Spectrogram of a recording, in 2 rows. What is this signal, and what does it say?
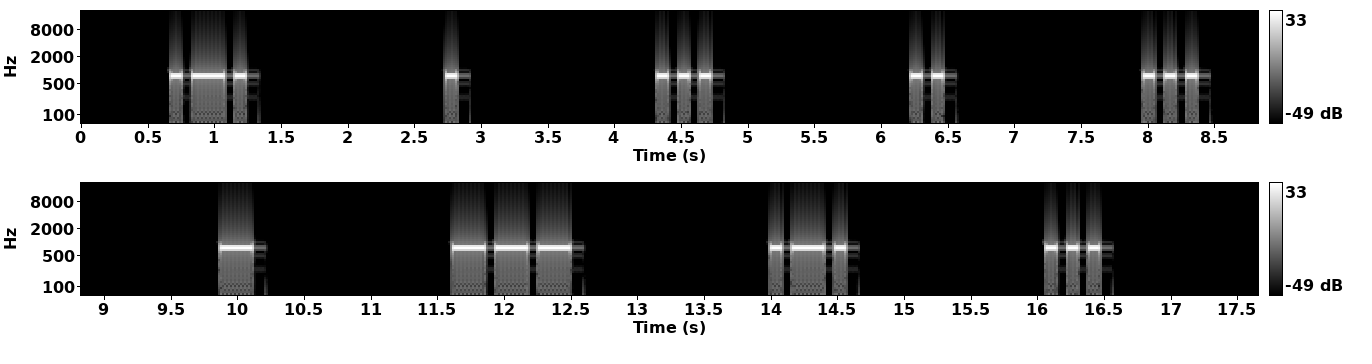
Morse code, heard as a keyed tone, about 15 wpm, spaced as for 5 wpm, 750 Hz. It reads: RESISTORS
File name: Morse / 05WPM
